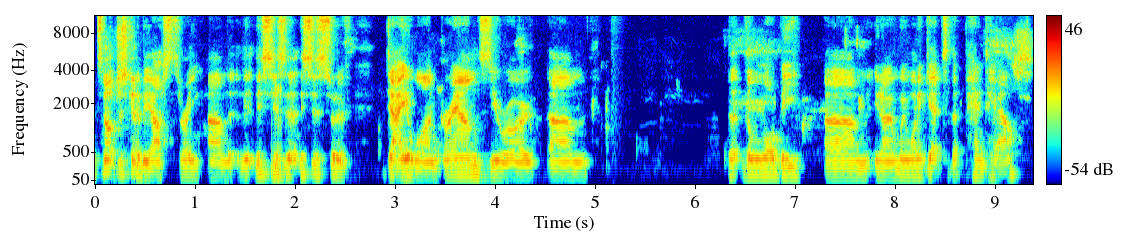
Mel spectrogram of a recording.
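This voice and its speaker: In an Australian accent, a man talks at a moderate pace. His pitch is medium and his intonation fairly even. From Australia, Adelaide. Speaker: podcast host, tabletop gamer. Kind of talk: casual chat. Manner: halting, many fillers.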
